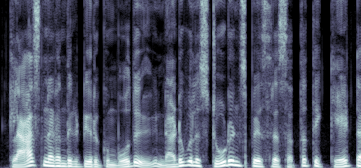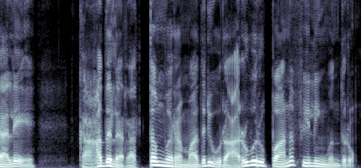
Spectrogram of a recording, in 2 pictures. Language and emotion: Tamil, disgusted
